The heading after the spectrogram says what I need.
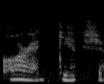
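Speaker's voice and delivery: quiet, soft whispered aside. Speaker retelling what she whispered to him, retelling a whisper. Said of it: "she just whispers".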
